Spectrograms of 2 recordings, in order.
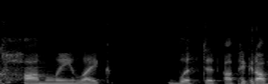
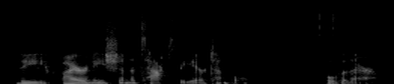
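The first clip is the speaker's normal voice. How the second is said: leaning-in, very hushed whisper; 4 semitones lower, 11 dB quieter than usual. Leaning in close toward the listener, voice lowered in volume. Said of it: "lower my voice several oct- uh just in volume a little bit".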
